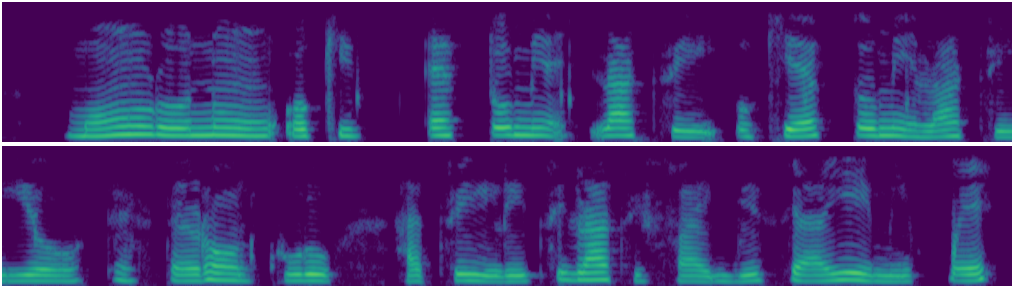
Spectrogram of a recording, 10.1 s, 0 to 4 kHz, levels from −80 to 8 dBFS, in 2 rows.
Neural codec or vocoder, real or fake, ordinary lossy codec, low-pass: vocoder, 44.1 kHz, 80 mel bands, Vocos; fake; none; 3.6 kHz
